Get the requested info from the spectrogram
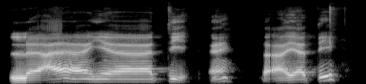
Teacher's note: Satu mad badal, satu mad asli. Bacanya serupa, sama panjang, 2 harakah. Iaitu 2 harakah kita baca.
